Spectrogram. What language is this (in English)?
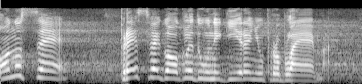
Serbian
